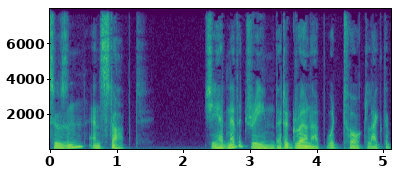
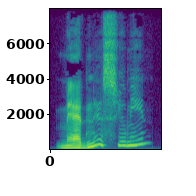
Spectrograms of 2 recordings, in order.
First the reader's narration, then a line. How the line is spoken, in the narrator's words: said the professor quite coolly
